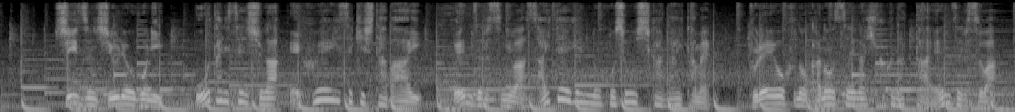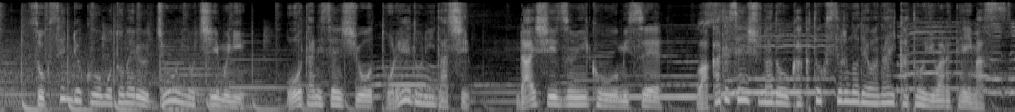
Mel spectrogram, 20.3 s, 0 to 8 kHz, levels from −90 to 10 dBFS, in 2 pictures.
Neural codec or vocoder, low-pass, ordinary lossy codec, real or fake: none; 7.2 kHz; Opus, 64 kbps; real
